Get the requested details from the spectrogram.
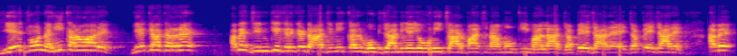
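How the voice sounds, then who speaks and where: A man talks cricket on a casual show, blunt and animated. He speaks fast in a bright, forceful voice. He sits some distance from the mic. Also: very high-pitched. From Pakistan. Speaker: cricket commentator.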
